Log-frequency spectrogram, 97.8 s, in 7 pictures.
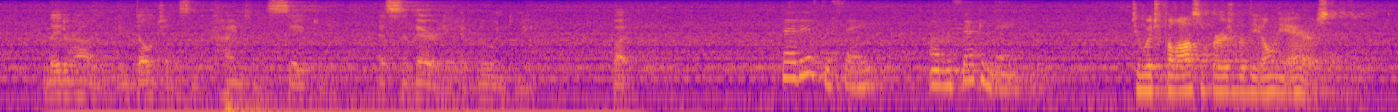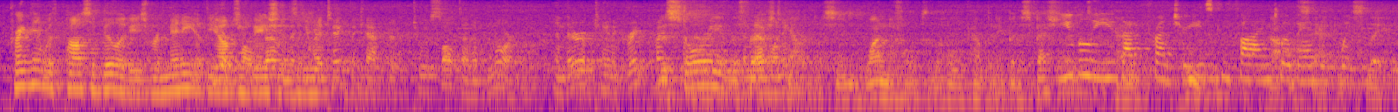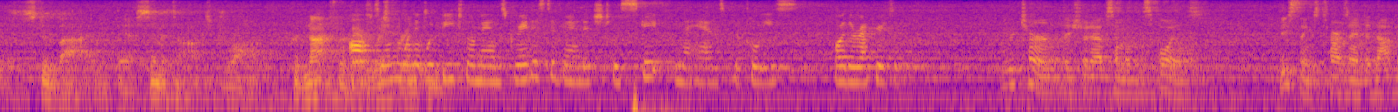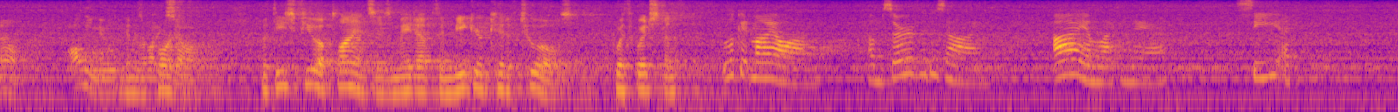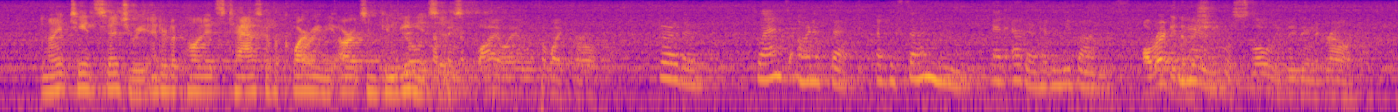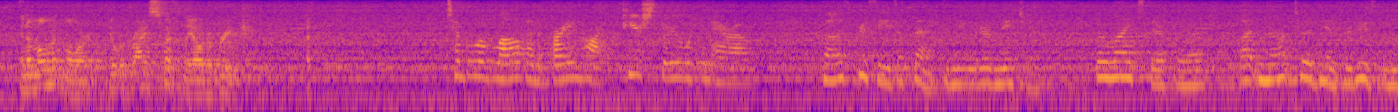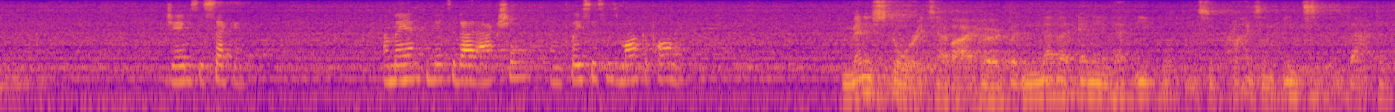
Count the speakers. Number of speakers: six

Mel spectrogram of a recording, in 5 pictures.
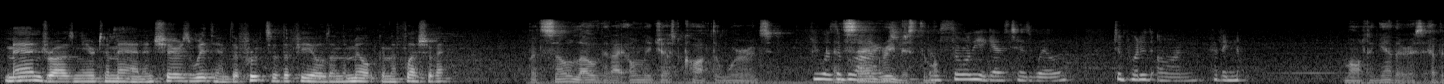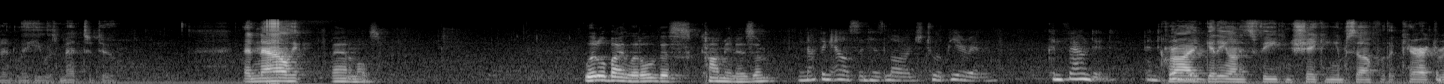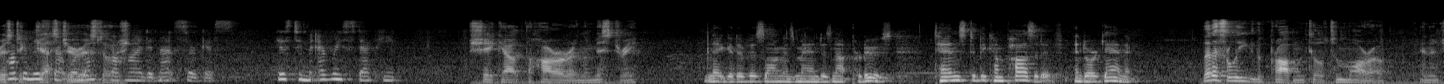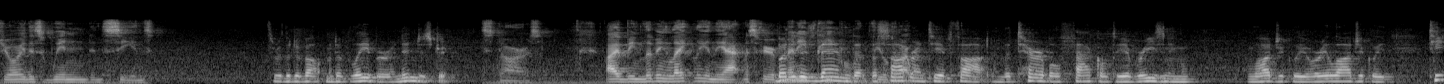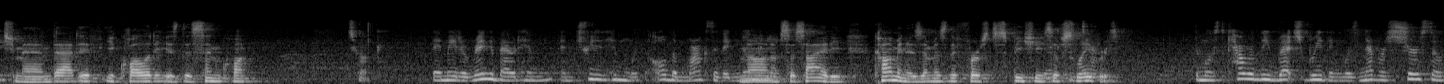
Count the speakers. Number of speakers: three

